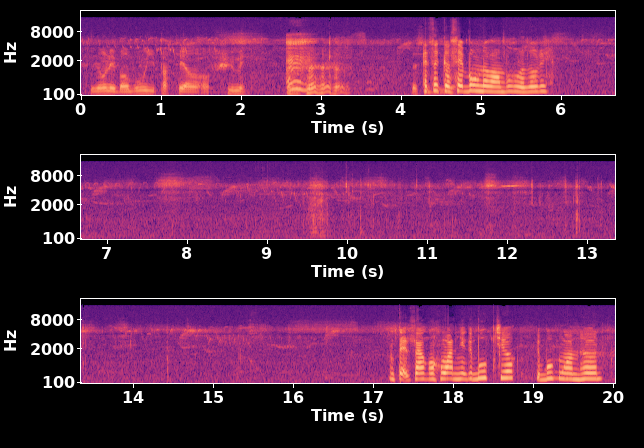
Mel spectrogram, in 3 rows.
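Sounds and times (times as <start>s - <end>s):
bird chirps: 0.0s - 20.0s.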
